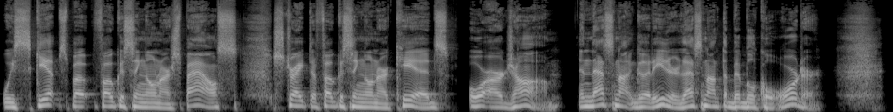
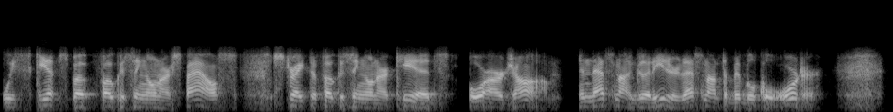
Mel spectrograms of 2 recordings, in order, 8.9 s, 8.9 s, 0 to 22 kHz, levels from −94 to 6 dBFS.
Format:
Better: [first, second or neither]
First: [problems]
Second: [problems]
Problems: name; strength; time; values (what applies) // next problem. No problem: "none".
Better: first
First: none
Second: phone-call audio; nothing above 3.5 kHz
